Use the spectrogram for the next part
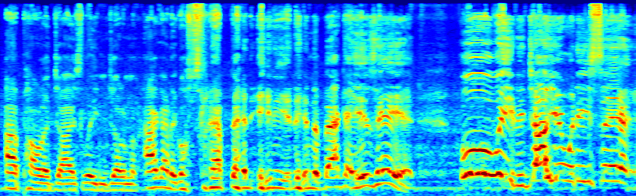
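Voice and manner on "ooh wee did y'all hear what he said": much higher, loud astonished whoop; amazed ooh-wee. Real, not acted. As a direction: react in disbelief to the answer. Reacting to AI's reply.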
